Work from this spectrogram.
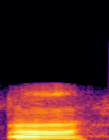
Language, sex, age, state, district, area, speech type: Kashmiri, male, 18-30, Jammu and Kashmir, Kulgam, rural, conversation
